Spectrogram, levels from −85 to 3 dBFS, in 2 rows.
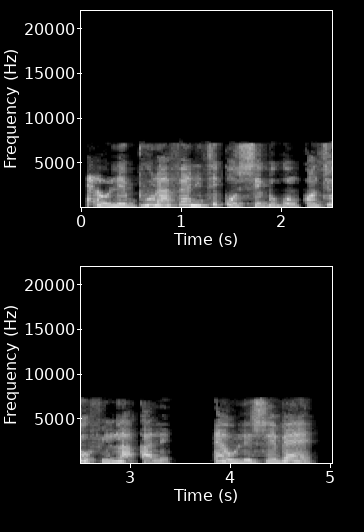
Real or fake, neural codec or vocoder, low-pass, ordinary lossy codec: real; none; 7.2 kHz; AAC, 32 kbps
